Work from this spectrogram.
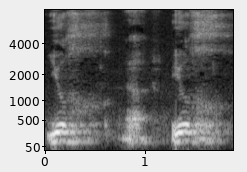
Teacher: kha itu di atas jakun ya. Yuh seperti itu ada ngoroknya ya.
